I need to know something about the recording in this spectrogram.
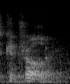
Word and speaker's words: comptroller: And Americans will pronounce this how? Comptroller, right? Apparently, though, in French, when you pronounce this word, which is French, it's controller.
